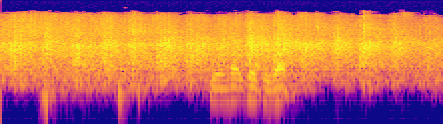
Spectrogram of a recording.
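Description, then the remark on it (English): Steady, loud applause from an audience fills the whole stretch, a dense wash of clapping with a brief voice or cheer rising through it midway, given for all the senior and primary contestants of a poetry performance contest. “Can we give all our contestants, senior and primary, one huge round of applause?”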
